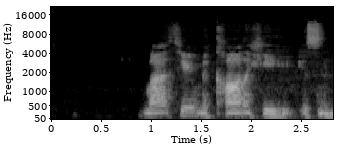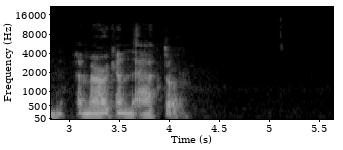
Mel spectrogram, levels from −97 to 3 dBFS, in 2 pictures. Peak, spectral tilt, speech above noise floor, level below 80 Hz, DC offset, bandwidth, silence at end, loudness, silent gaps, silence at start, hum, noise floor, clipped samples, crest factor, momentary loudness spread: -16 dBFS; -4.5 dB/octave; 52 dB; -76 dBFS; under 0.1%; 13 kHz; 1.5 s; -36 LUFS; none; 0.95 s; none; -87 dBFS; under 0.1%; 22 dB; 10 LU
